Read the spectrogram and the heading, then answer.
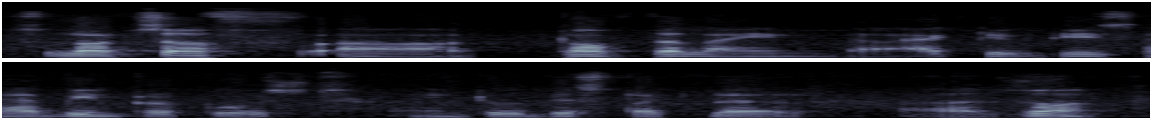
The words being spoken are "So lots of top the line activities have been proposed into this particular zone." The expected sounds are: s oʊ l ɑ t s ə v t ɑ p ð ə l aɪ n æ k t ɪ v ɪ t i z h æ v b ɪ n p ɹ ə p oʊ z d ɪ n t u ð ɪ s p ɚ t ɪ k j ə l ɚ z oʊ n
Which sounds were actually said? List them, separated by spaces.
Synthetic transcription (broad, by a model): s oʊ l ɑ t s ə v t ɑ p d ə l aɪ n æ k t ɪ v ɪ t i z h æ v b ɪ n p ɹ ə p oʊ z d ɪ n t u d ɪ s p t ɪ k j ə l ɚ z oʊ n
